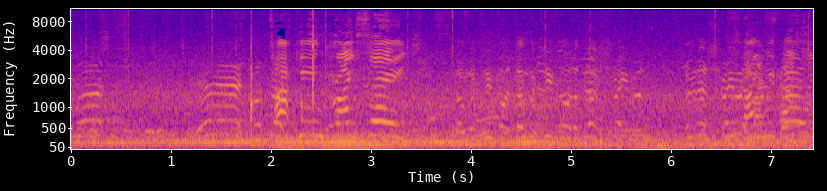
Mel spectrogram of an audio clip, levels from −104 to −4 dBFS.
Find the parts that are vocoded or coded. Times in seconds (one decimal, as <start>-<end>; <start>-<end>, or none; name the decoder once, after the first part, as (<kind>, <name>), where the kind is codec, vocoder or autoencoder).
none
